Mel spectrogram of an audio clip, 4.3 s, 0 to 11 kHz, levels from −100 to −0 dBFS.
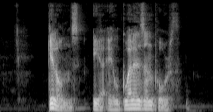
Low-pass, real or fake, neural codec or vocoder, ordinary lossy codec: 9.9 kHz; real; none; AAC, 64 kbps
